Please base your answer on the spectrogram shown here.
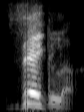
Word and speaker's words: Ziegler: Hey, they got rid of Josh McDaniels and Ziegler. That's how you pronounce his name.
